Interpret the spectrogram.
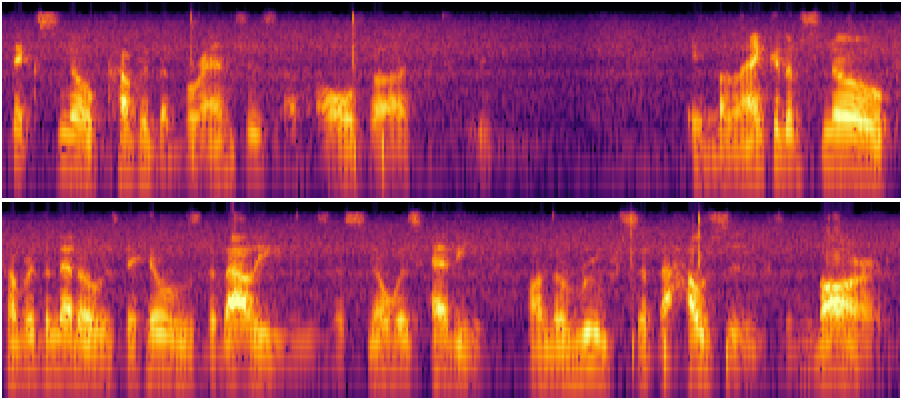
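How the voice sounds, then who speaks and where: A man reading a children's picture book aloud to his child in a slow, drawn-out storytelling way, with informal asides. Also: on the low side, lively intonation. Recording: muffled home recording with background noise.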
